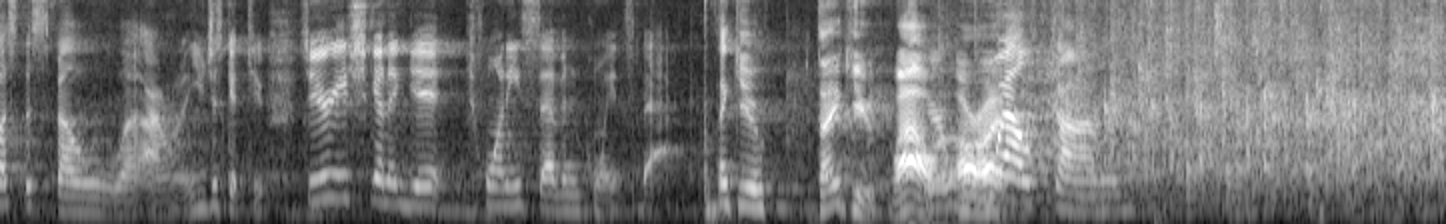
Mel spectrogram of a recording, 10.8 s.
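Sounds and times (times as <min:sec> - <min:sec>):
speech: 0:00.0 - 0:09.5
audience clapping and cheering: 0:07.2 - 0:10.8.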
